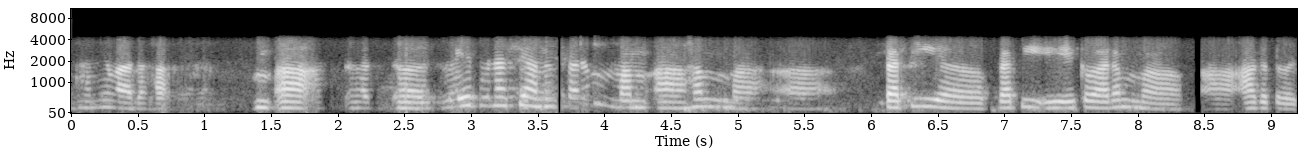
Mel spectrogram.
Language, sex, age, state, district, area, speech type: Sanskrit, female, 30-45, Tamil Nadu, Tiruchirappalli, urban, conversation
